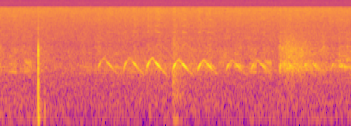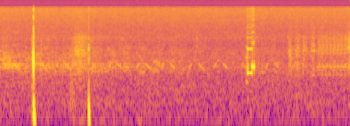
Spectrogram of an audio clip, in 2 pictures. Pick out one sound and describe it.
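A police siren wails in a quick, rising and falling pattern.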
